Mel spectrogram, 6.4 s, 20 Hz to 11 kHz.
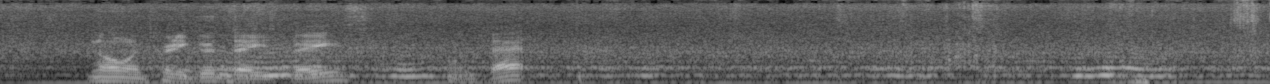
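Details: Honey bees on an Australian-designed HiveIQ hive, opened to add a box of empty frames in mid-Autumn 2023 in Australia, during fine weather with the colony working strongly; a steady low droning hum runs throughout, with a brief human voice in the first two seconds.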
